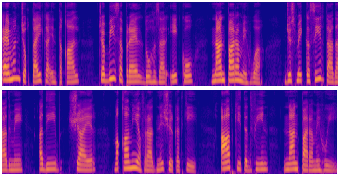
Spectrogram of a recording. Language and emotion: Urdu, neutral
